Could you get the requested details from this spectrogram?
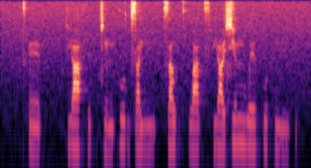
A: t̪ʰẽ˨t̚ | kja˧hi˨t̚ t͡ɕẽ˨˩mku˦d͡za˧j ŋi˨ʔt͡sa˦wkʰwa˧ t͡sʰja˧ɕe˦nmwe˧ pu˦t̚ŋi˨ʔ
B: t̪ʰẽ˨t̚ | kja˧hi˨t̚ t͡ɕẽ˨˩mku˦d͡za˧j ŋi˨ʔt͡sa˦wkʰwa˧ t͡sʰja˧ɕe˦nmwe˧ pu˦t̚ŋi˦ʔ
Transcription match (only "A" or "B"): A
